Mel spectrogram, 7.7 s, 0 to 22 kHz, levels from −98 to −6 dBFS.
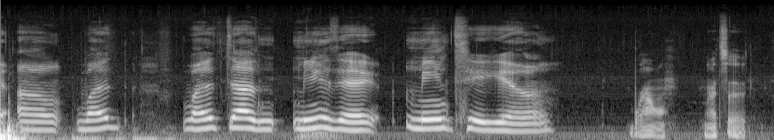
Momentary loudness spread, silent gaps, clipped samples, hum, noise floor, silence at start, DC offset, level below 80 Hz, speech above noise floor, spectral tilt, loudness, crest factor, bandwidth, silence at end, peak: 17 LU; none; under 0.1%; none; -52 dBFS; 0 s; under 0.1%; -30 dBFS; 31 dB; -6 dB/octave; -22 LUFS; 22 dB; 14 kHz; 0.3 s; 0 dBFS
